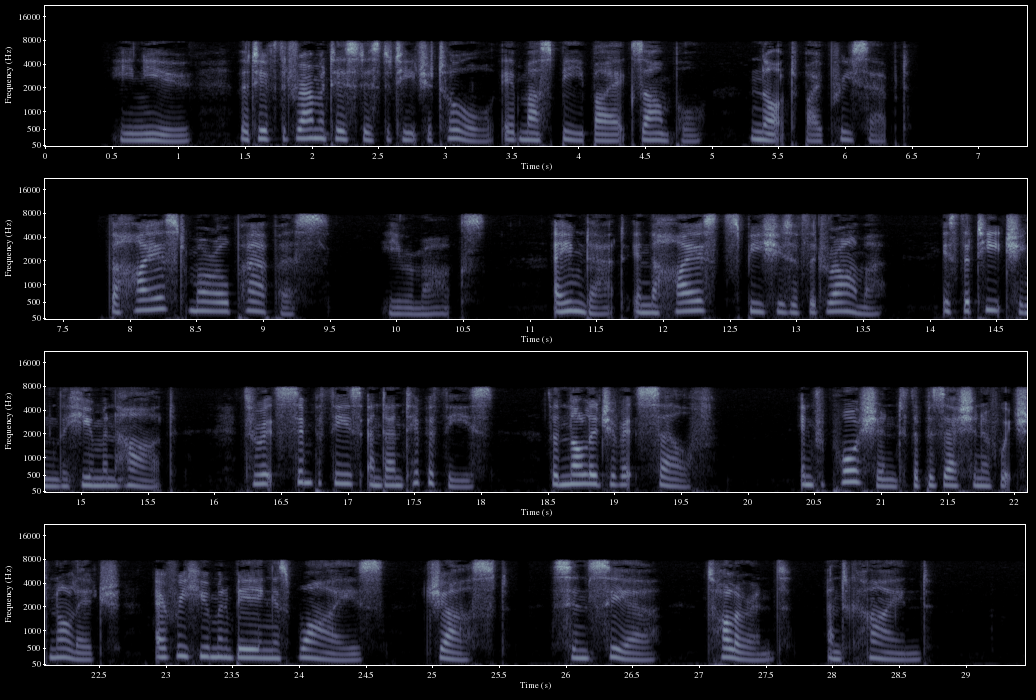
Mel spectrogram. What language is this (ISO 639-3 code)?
eng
